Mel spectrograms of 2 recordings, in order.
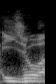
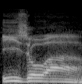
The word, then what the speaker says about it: Isoard: J'ai dit Isoard. À peu près, avec un O, pas un U. Isoard.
